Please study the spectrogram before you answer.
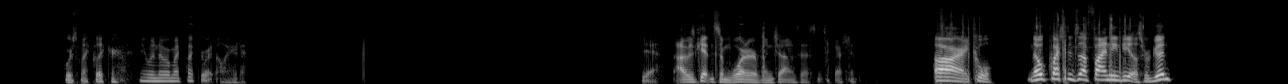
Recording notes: This was a live class recorded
